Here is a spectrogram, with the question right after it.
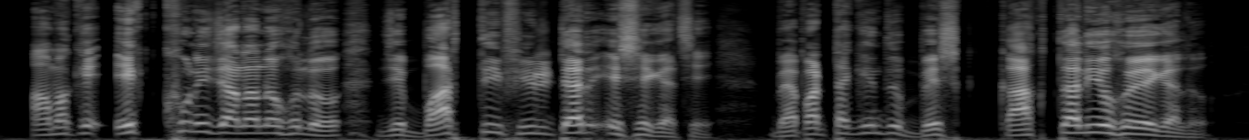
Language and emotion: Bengali, surprised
